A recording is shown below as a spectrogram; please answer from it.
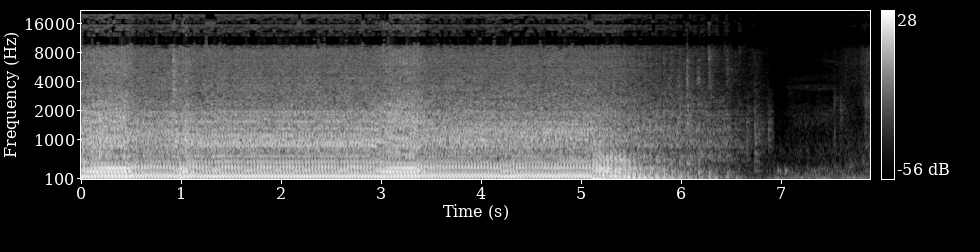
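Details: New Husqvarna pressure washer small engine, restarted after initial run: steady, even drone for about five seconds, then winds down smoothly to a stop; runs cleanly with no misfires.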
